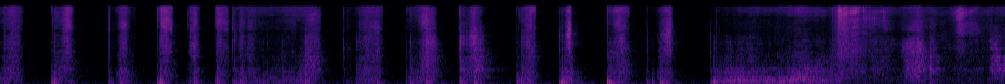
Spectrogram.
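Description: Long natural fingernails on both hands tap and scratch a flat, solid, light-coloured wooden tabletop. For the first seven seconds, short, separate bursts of dry, bright scratching and tapping come in an uneven rhythm. The sound then turns into a steady, continuous rasping scrape until the end.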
